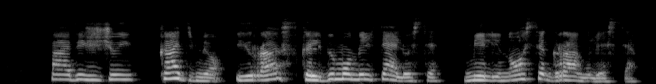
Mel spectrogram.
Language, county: Lithuanian, Alytus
